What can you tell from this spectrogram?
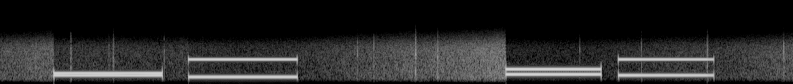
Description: Aircraft SELCAL, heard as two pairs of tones, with static crashes. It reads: DF-BQ EJ-DQ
